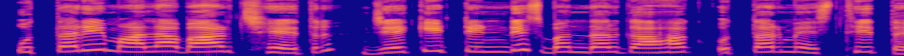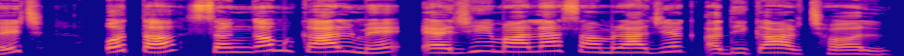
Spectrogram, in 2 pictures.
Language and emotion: Maithili, neutral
